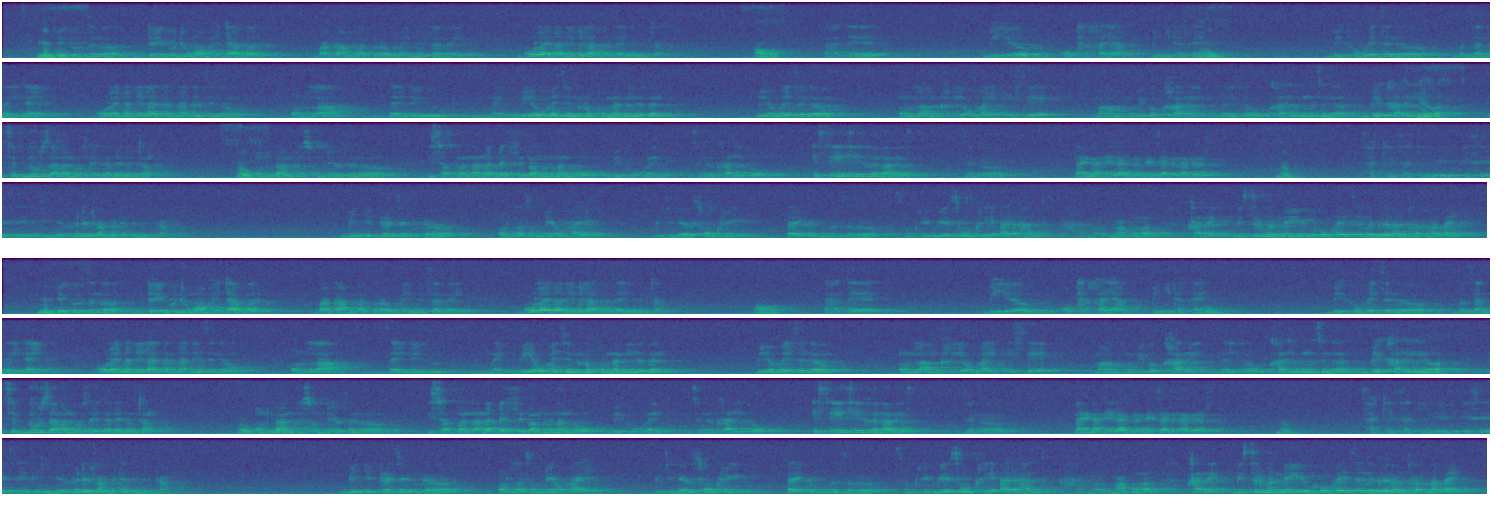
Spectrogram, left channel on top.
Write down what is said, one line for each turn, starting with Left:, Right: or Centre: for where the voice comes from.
Left: नंगौ
Right: बेखौ जोङो दै गुदुङावहाय दाबोर बा गामलाफोरावहाय मोजाङै गलायनानैबो लाग्रोजायो नोंथां।
Left: औ
Right: जाथे बियो गथाखाया बिनि थाखाय।
Left: औ
Right: बेखौहाय जोङो मोजाङैहाय गलायनानै लाग्रोनानै जोङो अनला जाय दै गोदौनाय बेयावहाय जोंङो लखबनानै होगोन। बेवहाय जोङो अनला ओंख्रियावहाय एसे मा बुङो बेखौ खारै जायखौ खारै बुङो जोङो बे खारैयाव
Left: नंगौ
Right: एसे बुरजा नांगौ जायो नालाय नोंथां।
Left: औ
Right: अनला ओंख्रि संनायाव जोङो हिसाब मोना ना बेसेबां होनांगौ। बेखौहाय जोङो खारैखौ एसे एसे होनानै जोङो नायनानै लाग्रोनाय जागोन आरो।
Left: औ
Right: साखि साखि एसे एसे बिदिनो होदेरलांबाय थागोन नोंथां। बेनिफ्राय जोंनो अनला संनायावहाय बिदिनो संख्रि जायखौ बुङो जोङो संख्रि बे संख्रि आरो हालदि मा बुं ङो खारै बि बिसोर मोननैखौहाय जोंनो गोनांथार नालाय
